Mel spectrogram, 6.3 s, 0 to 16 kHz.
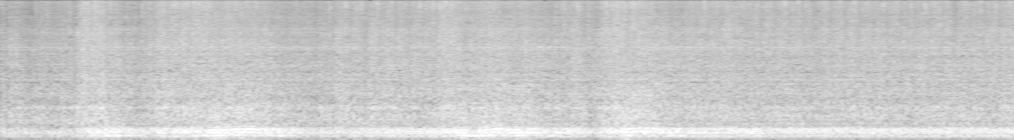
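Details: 1977 Honda CB750 F2 four-cylinder, first start after a complete engine rebuild, with a 115 main jet, stock air box and mixture screws 1.5 turns out. Revs up and down, hesitant and uneven on return, strong fuel smell. Owner suspects it needs more fuel; not confirmed.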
